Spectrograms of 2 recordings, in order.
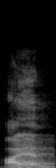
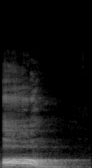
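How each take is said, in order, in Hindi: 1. दोनों शब्द अलग-अलग और पूरे बोले जाते हैं। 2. दोनों शब्द मिलकर एक छोटे शब्दांश में बदल जाते हैं।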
